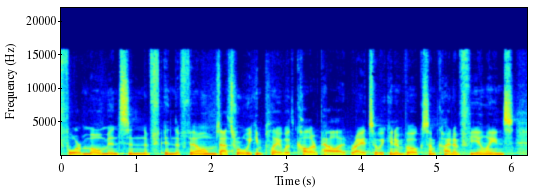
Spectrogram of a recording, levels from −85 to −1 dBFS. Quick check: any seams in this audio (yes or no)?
yes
